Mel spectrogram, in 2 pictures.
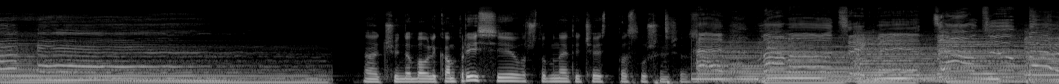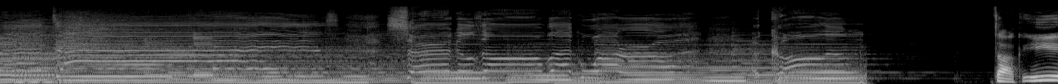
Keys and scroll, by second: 3.0 space, 6.5 space, 18.1 super+s, 18.9 super+space.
